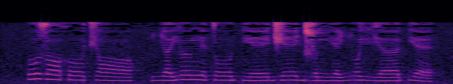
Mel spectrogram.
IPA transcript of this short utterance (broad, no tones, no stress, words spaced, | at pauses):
ozɔːxoːt͡ʃɔː | ʎɜjɵːŋetoː pʲeːd͡ʒeːd͡ʑo mʲɛʎo vʲɜːpʲɛ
